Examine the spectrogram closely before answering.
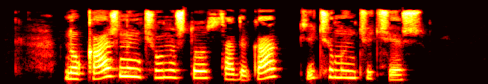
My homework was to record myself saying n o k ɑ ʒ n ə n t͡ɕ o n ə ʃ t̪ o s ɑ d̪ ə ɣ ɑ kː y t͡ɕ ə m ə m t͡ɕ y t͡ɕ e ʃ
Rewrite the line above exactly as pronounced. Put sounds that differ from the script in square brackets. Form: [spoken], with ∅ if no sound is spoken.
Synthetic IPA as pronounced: n o k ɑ ʒ n ə n t͡ɕ o n ə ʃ t̪ o s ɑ d̪ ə ɣ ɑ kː y t͡ɕ ə m ə [n] t͡ɕ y t͡ɕ e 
